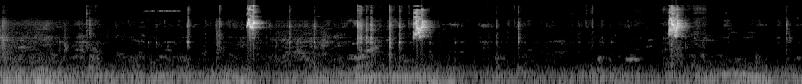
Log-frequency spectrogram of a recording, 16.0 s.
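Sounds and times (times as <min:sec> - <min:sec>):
bird squawking: 0:08.2 - 0:08.7, 0:13.3 - 0:13.9.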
